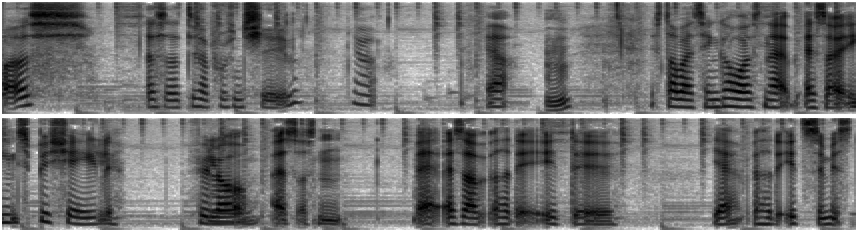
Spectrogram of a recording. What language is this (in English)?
Danish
